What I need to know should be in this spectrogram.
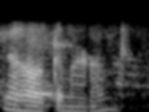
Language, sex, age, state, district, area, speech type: Telugu, male, 60+, Andhra Pradesh, Kakinada, rural, conversation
